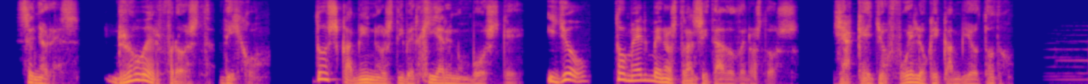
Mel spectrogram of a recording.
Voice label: TV Spots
